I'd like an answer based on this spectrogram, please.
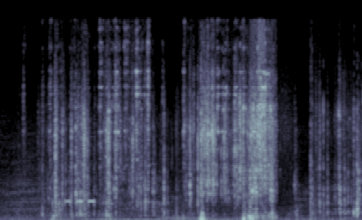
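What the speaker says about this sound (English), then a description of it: "Put the keys down" A bunch of car keys jingles and rattles as it is set down inside a vehicle, with several bright metallic clinks at close range and no talk.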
